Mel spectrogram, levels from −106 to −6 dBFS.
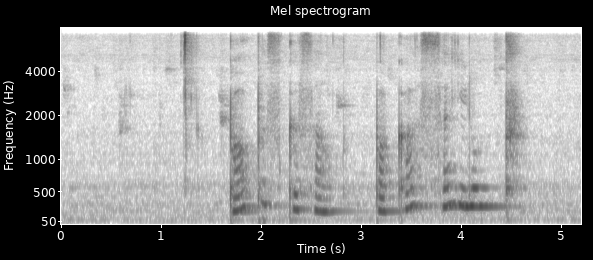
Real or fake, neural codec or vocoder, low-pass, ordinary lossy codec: real; none; 7.2 kHz; none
